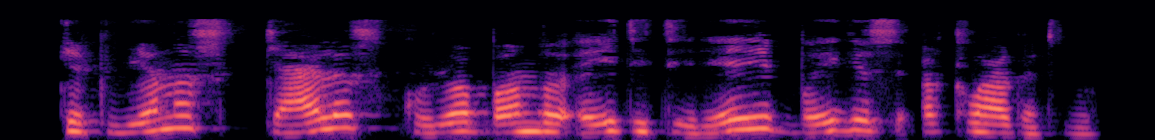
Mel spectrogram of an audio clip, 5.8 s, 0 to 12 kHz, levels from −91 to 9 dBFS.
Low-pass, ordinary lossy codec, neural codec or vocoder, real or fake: 7.2 kHz; AAC, 32 kbps; none; real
